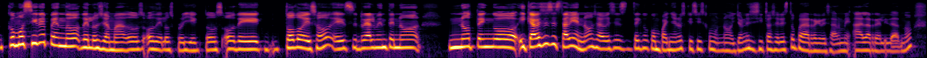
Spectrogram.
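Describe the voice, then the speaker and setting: Her voice is a plain, everyday voice, a woman's at a fairly high pitch. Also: ordinary pitch variation, fairly quick pace. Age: 20s. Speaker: actress. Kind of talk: casual chat.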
